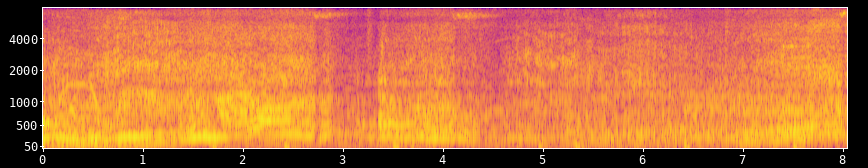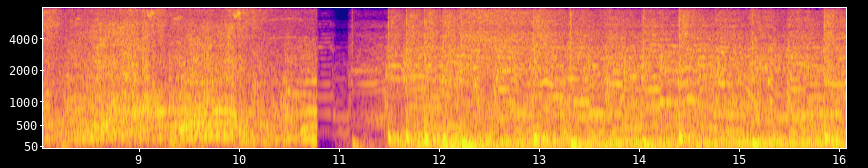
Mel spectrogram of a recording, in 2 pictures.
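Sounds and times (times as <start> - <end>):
buggy engine revving: 0.0 - 10.8.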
